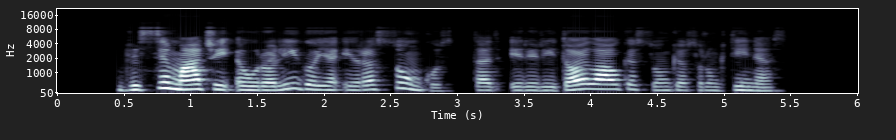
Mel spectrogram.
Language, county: Lithuanian, Vilnius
